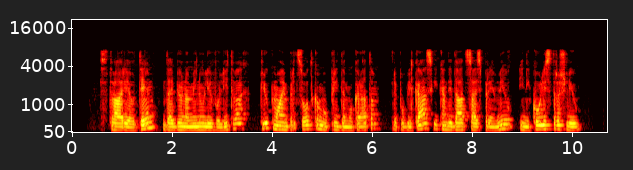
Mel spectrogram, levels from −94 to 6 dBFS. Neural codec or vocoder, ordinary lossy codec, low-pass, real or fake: none; none; 7.2 kHz; real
